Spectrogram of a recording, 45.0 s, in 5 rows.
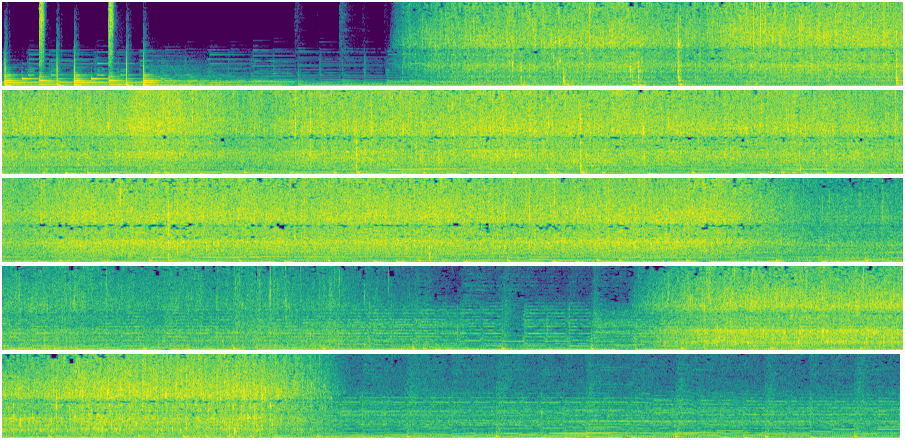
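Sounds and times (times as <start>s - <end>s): vegetables sizzling in a wok: 3.9s - 31.3s, 33.3s - 40.9s.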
